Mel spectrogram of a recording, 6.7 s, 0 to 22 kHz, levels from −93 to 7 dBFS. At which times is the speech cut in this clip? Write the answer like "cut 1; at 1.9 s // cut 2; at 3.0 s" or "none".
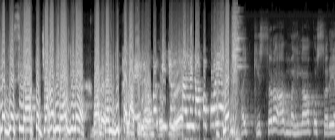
cut 1; at 4.7 s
